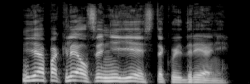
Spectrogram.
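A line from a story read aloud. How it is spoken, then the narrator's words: Scornful snort. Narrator (Russian): фыркнул Эрвин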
